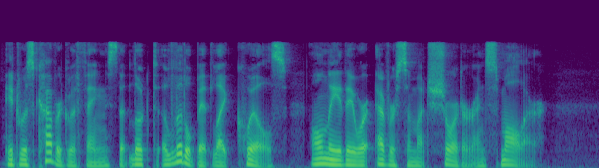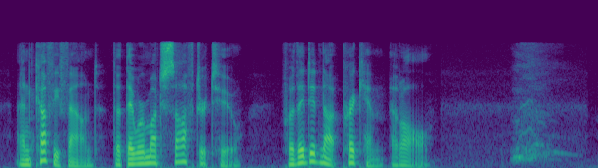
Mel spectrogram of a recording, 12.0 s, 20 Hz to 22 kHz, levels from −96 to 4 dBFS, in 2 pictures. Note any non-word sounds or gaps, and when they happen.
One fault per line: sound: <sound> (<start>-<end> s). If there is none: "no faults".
sound: breath (11.0-11.8 s)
